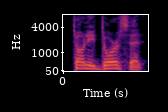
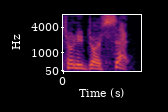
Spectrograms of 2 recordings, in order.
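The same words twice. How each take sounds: First: The stress is on the first syllable of Dorsett. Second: The stress is on the second syllable of Dorsett. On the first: This is how the name was said in college. "when he was in college, it was Tony Dorsett" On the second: This is how the name was said in the pros. "emphasis on the second syllable"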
